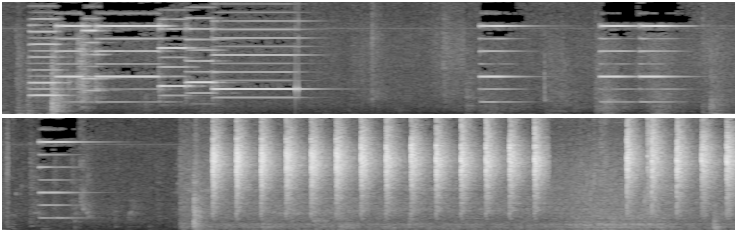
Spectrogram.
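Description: A gas range's electronic chime plays a short melody of stepped beeping tones, followed by a few single control-panel beeps. About two-thirds of the way through, a burner's spark igniter starts clicking rapidly and evenly, about five clicks a second, over the hiss of the gas burner lighting. The clicking stops briefly and starts again near the end as a second burner is lit.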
